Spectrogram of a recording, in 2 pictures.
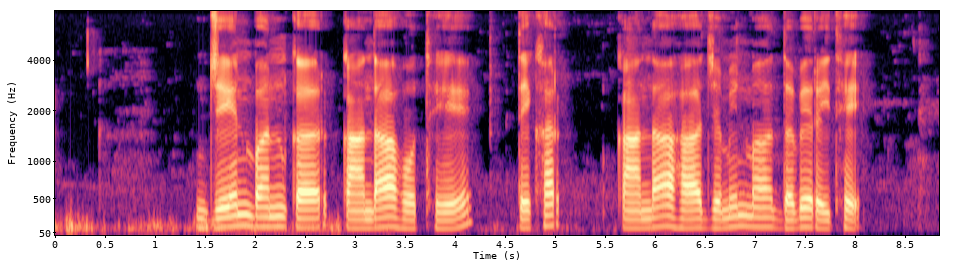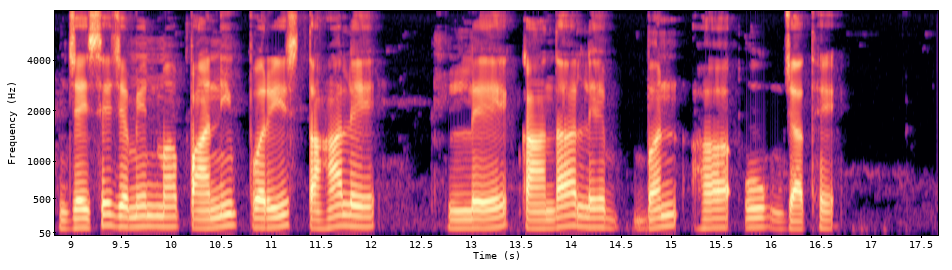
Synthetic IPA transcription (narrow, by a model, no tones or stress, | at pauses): d͡ʒeːnbənkəɾkãːnd̪aɦoːt̪ʰe | t̪eːkʰəɾ | kãːnd̪aɦəd͡ʒəmiːnmẽd̪əbeɾəɪt̪ʰe | d͡ʒəɪsed͡ʒəmiːnmepaːnipəɾist̪əɦãle | lekãːnd̪alebənɦəuːk̚d͡ʒaːt̪ʰe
